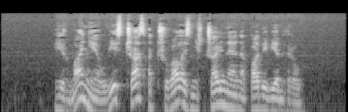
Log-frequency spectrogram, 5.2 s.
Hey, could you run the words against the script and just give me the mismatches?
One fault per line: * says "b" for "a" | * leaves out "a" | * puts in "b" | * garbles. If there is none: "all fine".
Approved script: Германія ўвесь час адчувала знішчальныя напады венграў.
all fine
